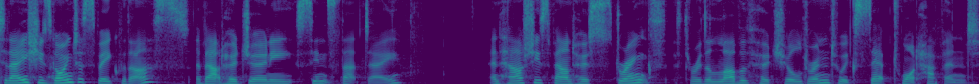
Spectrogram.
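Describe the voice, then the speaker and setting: A woman with an Australian accent, medium pitch, lively intonation and a fairly slow pace. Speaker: event MC. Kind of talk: event hosting. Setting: stage with audience.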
